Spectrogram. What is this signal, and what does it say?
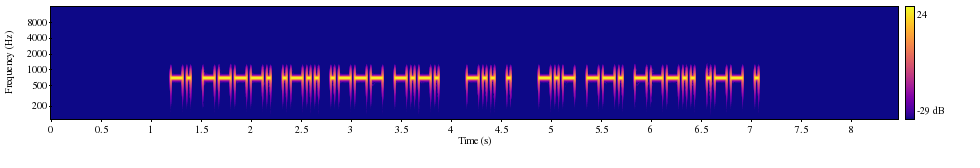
Morse code, heard as a keyed tone, about 30 wpm, 700 Hz. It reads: N9LJC DE KG8WE
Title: USA Callsign DE Callsign - 5 Characters - 30wpm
